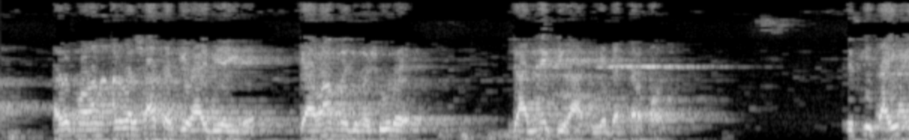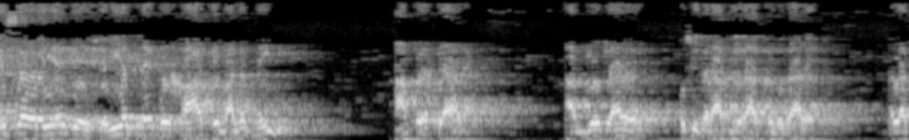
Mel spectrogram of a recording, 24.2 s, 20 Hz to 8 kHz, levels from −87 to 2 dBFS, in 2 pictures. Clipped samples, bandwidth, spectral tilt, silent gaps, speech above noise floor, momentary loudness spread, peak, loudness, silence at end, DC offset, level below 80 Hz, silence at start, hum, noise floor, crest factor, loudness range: under 0.1%; 7.6 kHz; -5.5 dB/octave; none; 46 dB; 17 LU; -2 dBFS; -12 LUFS; 0 s; under 0.1%; -40 dBFS; 0 s; none; -58 dBFS; 12 dB; 6 LU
